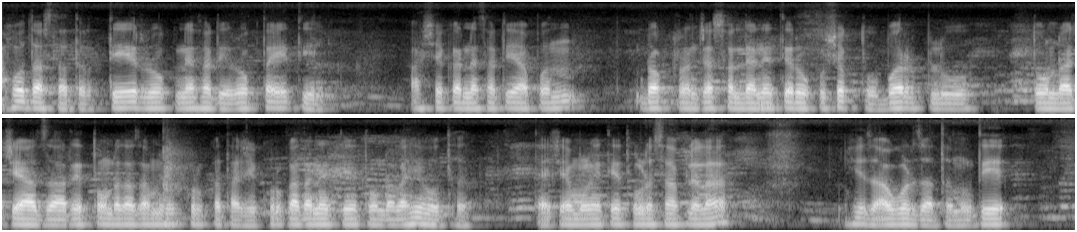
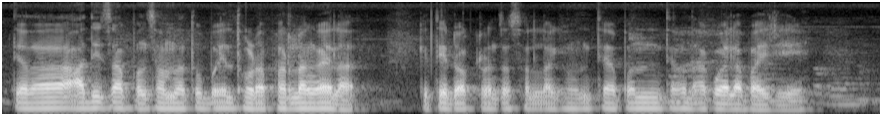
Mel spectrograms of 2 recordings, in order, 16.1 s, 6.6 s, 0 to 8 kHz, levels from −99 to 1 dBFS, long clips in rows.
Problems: constant background noise, continuous background conversations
